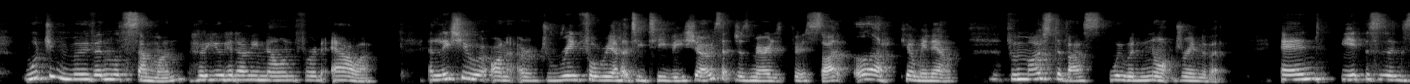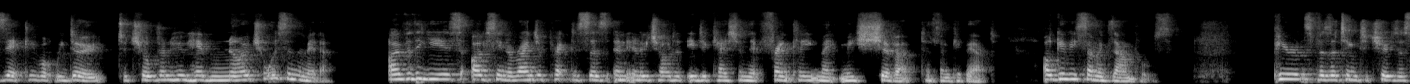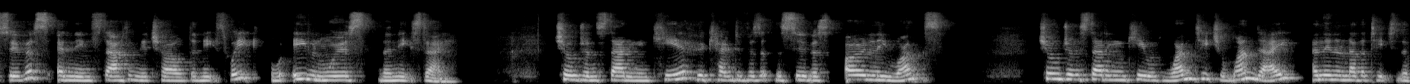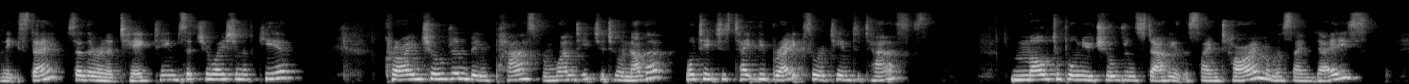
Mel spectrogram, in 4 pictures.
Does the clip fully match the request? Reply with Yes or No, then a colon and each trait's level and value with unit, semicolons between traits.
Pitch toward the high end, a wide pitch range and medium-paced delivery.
No: high, 200 Hz; average, 4.0 semitones; average, 185 wpm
